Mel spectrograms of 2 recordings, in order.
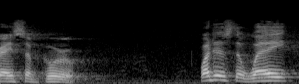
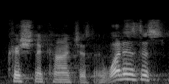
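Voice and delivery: usual speaking voice

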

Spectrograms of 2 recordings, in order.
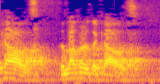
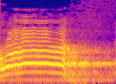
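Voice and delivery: gleeful whoa; 11 semitones higher than usual. Retold or imitated. Baby Krishna dragged by calf.

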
